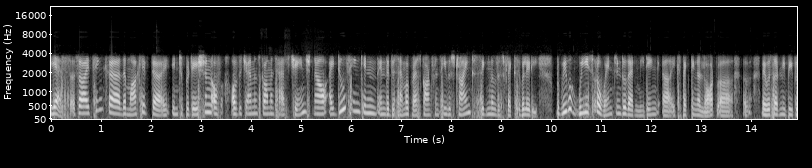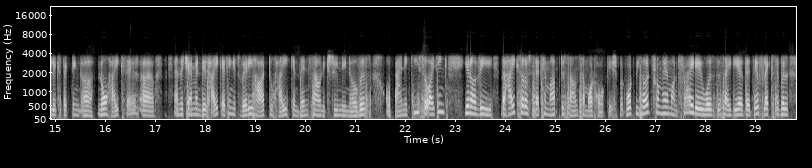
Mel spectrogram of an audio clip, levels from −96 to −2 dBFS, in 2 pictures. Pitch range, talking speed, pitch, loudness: 185-225 Hz, 215 wpm, 200 Hz, -22 LUFS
